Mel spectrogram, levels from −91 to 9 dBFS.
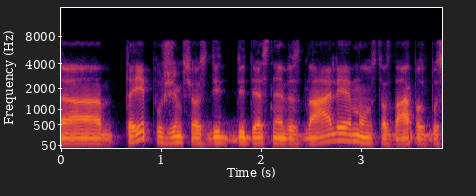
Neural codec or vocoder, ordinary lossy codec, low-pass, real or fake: codec, 16 kHz, 8 kbps, FunCodec, trained on Chinese and English, 25 frames a second; MP3, 96 kbps; 7.2 kHz; fake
